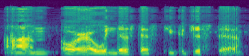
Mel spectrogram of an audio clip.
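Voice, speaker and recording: A man working as a tech support employee on a call, explaining things patiently in a halting, informal way. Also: low voice, completely flat delivery, no room sound, poor audio. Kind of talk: casual explanatory phone conversation.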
